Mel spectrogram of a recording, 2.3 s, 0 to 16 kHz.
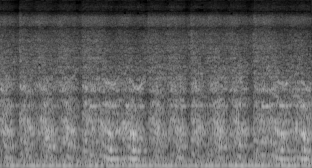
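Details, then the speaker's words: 1996 Ford F-250 with a 460 big-block V8, rat-damaged, cranked with starting fluid sprayed in the intake. Steady even cranking with no firing; no spark. "yeah she ain't getting no spark she's got plenty of goat juice"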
